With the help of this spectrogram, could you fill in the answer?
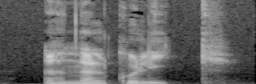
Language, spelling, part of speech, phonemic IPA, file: French, alcoolique, adjective / noun, /al.kɔ.lik/, Fr-alcoolique.ogg
- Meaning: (adjective) 1. alcohol; alcoholic 2. addicted to alcohol; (noun) alcoholic (a person addicted to alcohol)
